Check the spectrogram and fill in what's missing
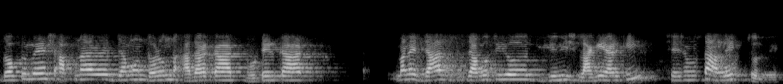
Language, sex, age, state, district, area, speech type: Bengali, male, 18-30, West Bengal, Jalpaiguri, rural, conversation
